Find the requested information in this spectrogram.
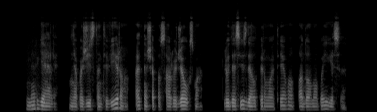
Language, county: Lithuanian, Kaunas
